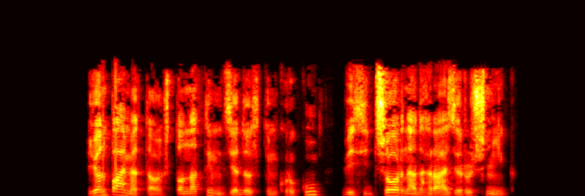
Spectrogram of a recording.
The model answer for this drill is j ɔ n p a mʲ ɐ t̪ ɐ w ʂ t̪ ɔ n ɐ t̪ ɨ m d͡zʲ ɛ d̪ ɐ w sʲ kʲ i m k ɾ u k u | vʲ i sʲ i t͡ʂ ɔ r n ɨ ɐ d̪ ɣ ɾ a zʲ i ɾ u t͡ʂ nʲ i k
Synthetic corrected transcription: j ɔ n p a mʲ ɐ t̪ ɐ w ʂ t̪ ɔ n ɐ t̪ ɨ m d͡zʲ ɛ d̪ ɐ w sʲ kʲ i m k ɾ u k u | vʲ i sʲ i t͡ʂ ɔ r n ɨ ɐ d̪ ɣ ɾ a zʲ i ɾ u t͡ʂ nʲ i k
